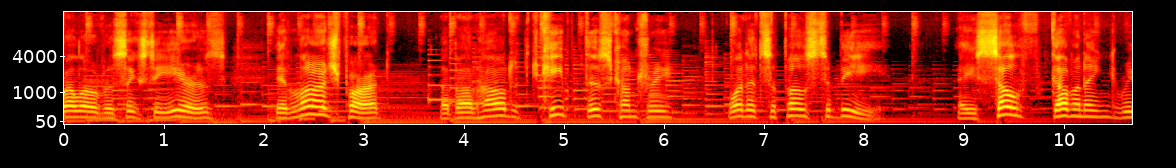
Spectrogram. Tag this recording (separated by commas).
Narration, man speaking, Speech, Music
